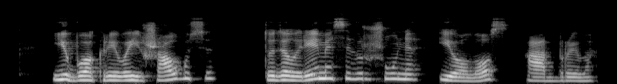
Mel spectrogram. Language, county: Lithuanian, Klaipėda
